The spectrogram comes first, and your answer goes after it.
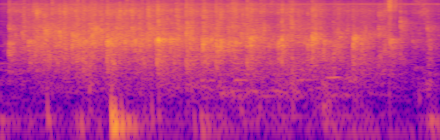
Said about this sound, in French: accueillons Las, le parolier, sous vos acclamations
